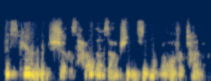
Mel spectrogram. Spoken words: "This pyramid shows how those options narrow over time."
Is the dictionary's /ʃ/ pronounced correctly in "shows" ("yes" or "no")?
yes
